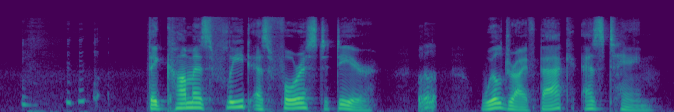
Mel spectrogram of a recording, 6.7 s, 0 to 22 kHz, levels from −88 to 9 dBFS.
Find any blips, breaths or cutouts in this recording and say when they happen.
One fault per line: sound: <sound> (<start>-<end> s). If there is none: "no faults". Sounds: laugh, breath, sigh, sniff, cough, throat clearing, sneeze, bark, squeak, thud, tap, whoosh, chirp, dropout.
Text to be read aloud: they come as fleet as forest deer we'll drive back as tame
sound: laugh (0.2-1.2 s)
sound: laugh (4.2-4.4 s)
